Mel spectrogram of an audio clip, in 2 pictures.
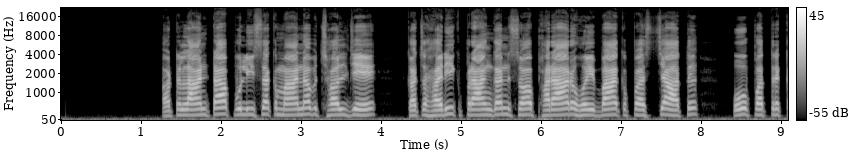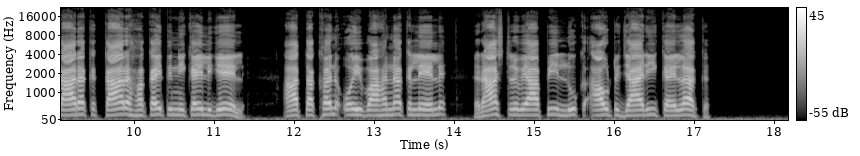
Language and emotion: Maithili, neutral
